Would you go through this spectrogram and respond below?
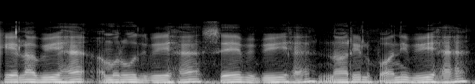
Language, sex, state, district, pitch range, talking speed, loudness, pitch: Hindi, male, Uttar Pradesh, Saharanpur, 100-110 Hz, 165 wpm, -17 LUFS, 105 Hz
